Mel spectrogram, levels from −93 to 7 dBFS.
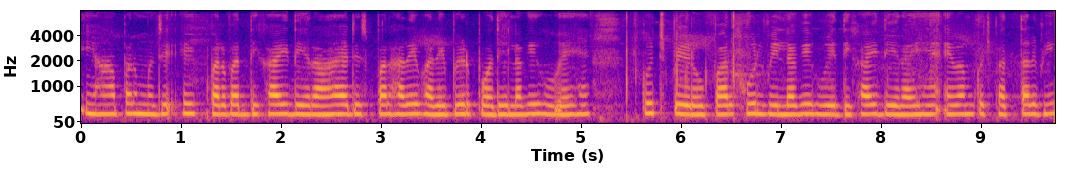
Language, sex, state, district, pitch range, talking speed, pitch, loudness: Hindi, female, Chhattisgarh, Bastar, 240-250 Hz, 220 wpm, 245 Hz, -14 LUFS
